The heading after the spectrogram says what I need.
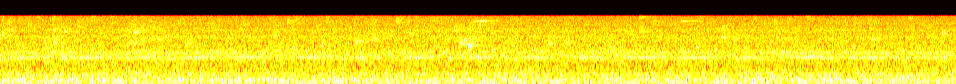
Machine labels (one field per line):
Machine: pump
